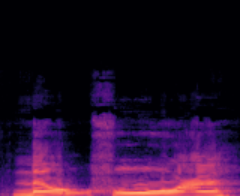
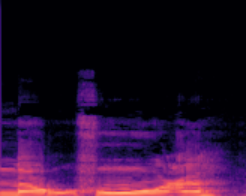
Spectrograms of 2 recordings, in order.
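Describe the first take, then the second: No difference in how they are said.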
